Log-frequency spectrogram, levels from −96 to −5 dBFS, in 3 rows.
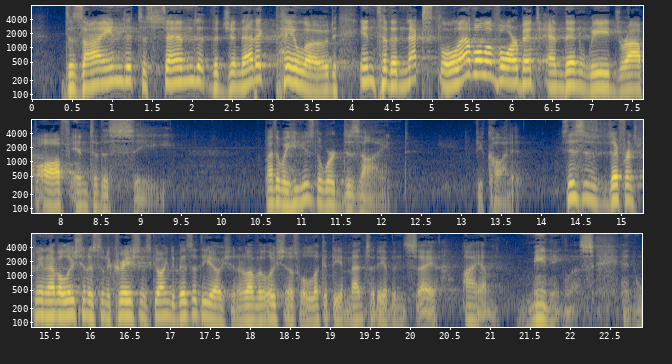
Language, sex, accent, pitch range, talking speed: English, male, American, 125-165 Hz, 170 wpm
